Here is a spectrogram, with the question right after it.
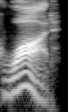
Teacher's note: The T in what might even be a flap T sound which is similar to a light D sound in American English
